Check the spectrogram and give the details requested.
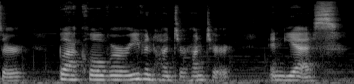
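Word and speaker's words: Hunter × Hunter: black clover or even hunter hunter and yes I say hunter hunter not hunter x hunter Hunter hunter is the only proper way to say it that is but no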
